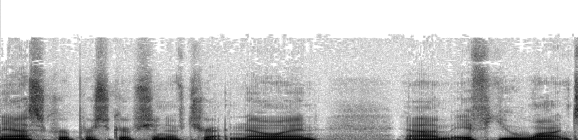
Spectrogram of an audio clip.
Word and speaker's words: tretinoin: What are your thoughts on retinol versus like a retinoid, like retin-A, or like what's the generic, the tretinoin? Am I saying that right? – Yeah, tretinoin.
